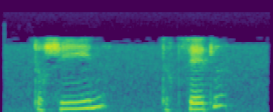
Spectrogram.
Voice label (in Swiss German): "schiin", alsace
